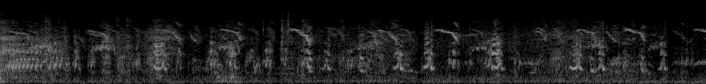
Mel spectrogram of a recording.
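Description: Chickens clucking busily, several birds close by with overlapping short calls in a steady, chattering stream.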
